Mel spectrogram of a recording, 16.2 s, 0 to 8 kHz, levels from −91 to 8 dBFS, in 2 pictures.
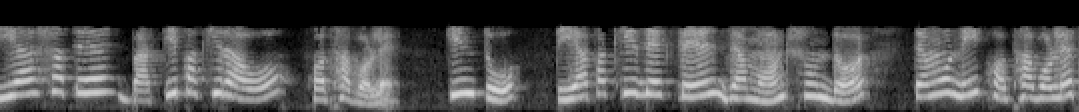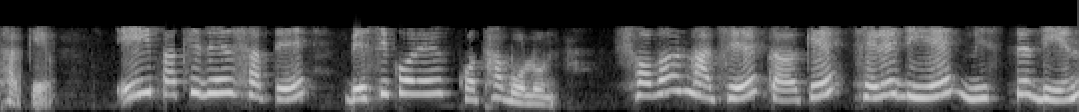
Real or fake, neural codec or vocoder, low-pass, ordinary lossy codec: fake; codec, 16 kHz in and 24 kHz out, 1 kbps, XY-Tokenizer; 7.2 kHz; AAC, 16 kbps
